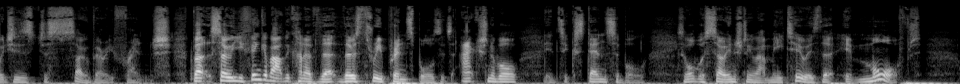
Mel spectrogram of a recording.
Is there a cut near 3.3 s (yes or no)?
no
